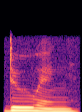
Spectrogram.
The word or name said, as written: doing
